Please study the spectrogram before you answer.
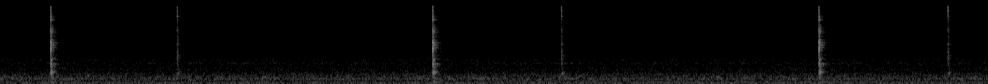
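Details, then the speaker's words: PR-7820 DiscoVision laserdisc player: sharp clicks repeat in pairs over a quiet hum as the focus actuator slams its end stop, unable to lock focus; disc speed, laser and alignment are good, and capacitors have been suggested as the cause. "that clicking is indicating that it's like it's slamming itself against the end stop trying to focus but it can't focus but the laser is good"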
